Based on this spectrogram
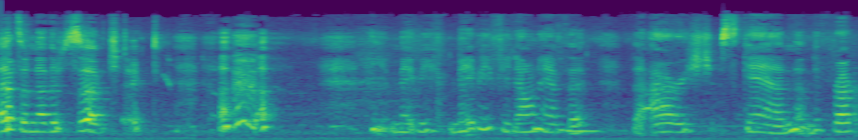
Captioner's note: laughs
